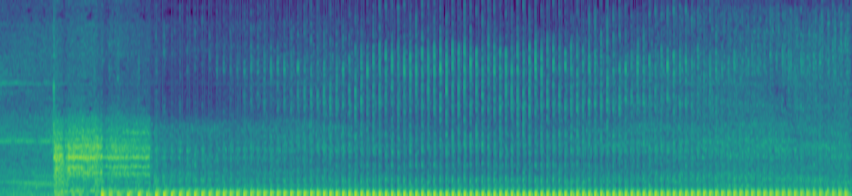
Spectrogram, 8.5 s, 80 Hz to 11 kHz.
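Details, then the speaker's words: Honda 400EX first start after new starter brushes (old ones worn out): cranks, catches and settles into an even single-cylinder thump about three beats a second, no bottom-end knocking or valve-train noise. "it sounds like the bottom end is okay i mean i didn't hear any knocking or anything i didn't hear any valve train noise or anything unusual"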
